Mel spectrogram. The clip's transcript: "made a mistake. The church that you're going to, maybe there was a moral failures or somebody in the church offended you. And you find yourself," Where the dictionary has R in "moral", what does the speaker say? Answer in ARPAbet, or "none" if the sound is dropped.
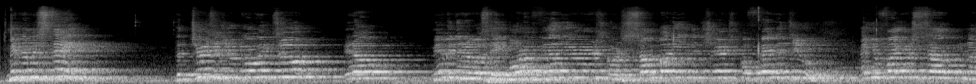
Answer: none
